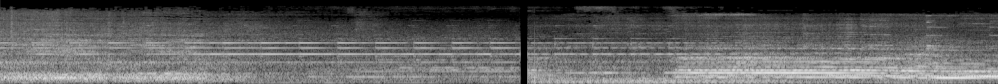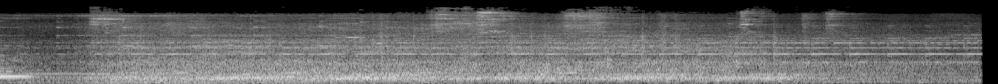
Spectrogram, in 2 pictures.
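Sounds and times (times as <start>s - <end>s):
train passing at speed: 0.0s - 19.8s
train horn chord: 3.5s - 11.2s.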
